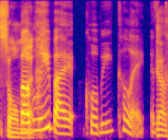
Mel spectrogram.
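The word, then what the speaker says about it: Caillat: "Bubbly" by Colby Calais. Is Yeah. it Colette?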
